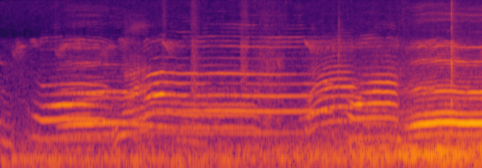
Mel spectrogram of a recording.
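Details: Several little cats, including a ginger tom and a silver cat, meow pitifully at meal times; overlapping drawn-out meows with rising then falling pitch, one after another, with faint clicks and background noise.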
